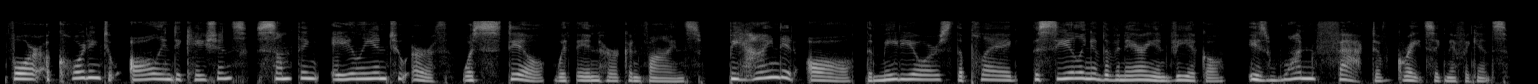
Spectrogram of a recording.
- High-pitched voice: Yes, high, 210 Hz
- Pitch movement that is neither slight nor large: No, wide, 6.1 semitones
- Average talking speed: No, slow, 130 wpm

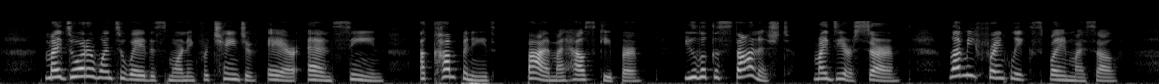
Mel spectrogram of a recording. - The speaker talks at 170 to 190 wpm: No, average, 140 wpm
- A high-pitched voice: Yes, high, 220 Hz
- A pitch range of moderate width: No, wide, 8.4 semitones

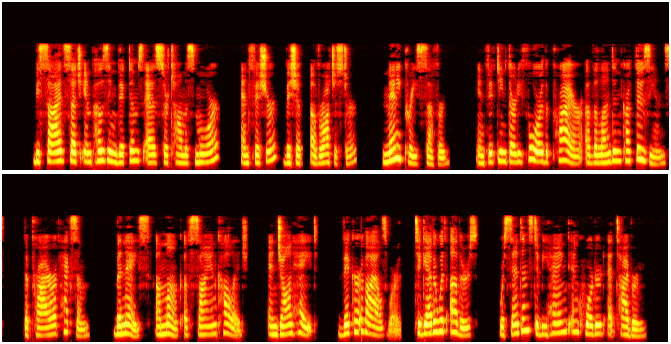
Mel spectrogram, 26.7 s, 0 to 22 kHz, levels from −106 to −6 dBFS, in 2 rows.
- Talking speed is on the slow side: Yes, slow, 115 wpm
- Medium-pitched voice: No, high, 205 Hz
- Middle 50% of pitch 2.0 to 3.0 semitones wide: No, average, 4.0 semitones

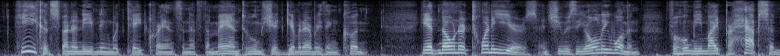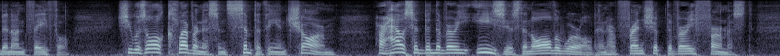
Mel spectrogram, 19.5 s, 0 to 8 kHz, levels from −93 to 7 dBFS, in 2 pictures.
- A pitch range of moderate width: No, wide, 6.7 semitones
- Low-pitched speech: Yes, low, 125 Hz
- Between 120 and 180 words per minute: No, average, 195 wpm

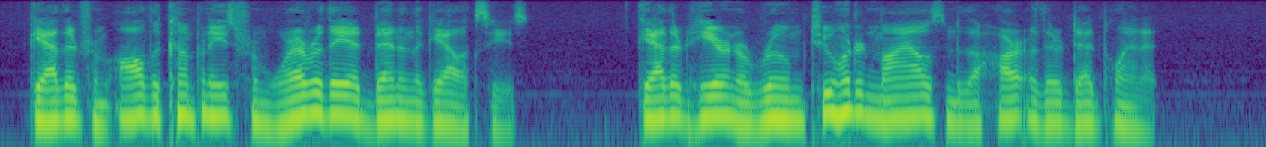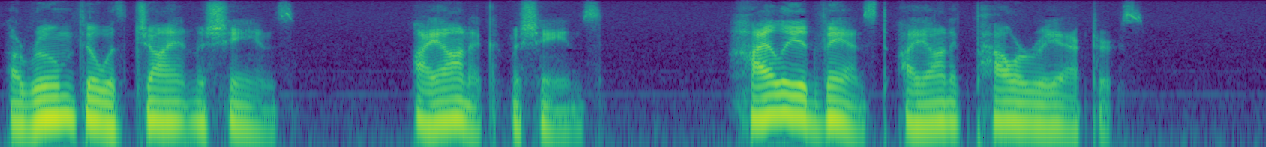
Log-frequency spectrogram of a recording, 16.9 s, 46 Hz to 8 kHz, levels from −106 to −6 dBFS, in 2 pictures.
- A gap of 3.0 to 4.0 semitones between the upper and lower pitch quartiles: Yes, average, 3.6 semitones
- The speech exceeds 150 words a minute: No, average, 145 wpm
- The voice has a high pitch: No, low, 115 Hz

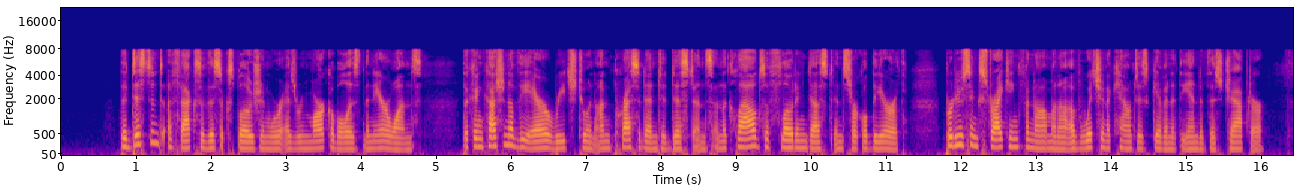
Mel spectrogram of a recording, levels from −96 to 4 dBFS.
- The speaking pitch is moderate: Yes, medium, 150 Hz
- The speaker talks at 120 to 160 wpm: No, average, 170 wpm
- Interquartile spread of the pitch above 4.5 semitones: No, average, 2.9 semitones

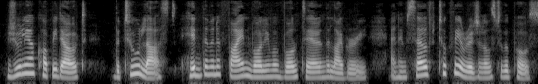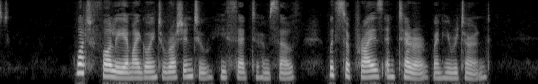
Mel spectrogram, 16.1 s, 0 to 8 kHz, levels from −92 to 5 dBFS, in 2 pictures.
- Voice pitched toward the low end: No, medium, 170 Hz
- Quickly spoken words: No, average, 165 wpm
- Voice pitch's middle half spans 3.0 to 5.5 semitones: Yes, average, 4.0 semitones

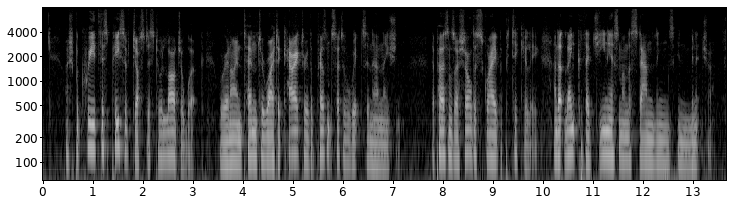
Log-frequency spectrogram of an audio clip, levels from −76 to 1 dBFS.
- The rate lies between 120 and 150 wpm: No, average, 185 wpm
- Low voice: Yes, low, 105 Hz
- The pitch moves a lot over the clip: No, average, 3.2 semitones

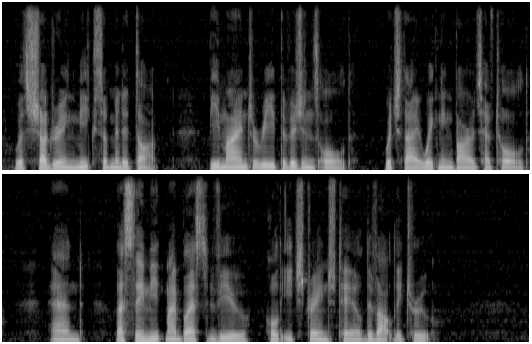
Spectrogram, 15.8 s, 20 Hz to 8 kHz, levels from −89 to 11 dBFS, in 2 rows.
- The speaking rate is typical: No, slow, 115 wpm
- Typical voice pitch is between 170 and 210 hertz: No, low, 100 Hz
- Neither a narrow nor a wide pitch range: No, narrow, 1.9 semitones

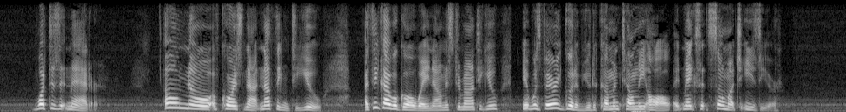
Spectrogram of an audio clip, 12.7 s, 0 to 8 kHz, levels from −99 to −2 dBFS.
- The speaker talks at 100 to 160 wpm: No, average, 185 wpm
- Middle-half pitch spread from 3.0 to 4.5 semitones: No, average, 5.3 semitones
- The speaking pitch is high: Yes, high, 225 Hz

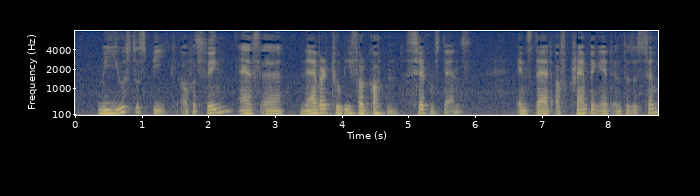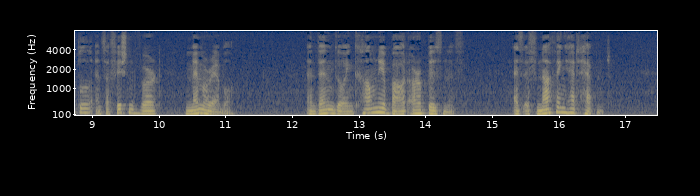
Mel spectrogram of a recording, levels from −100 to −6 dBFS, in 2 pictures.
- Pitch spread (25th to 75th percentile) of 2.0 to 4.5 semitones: Yes, average, 4.2 semitones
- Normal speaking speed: No, slow, 125 wpm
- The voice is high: No, low, 115 Hz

